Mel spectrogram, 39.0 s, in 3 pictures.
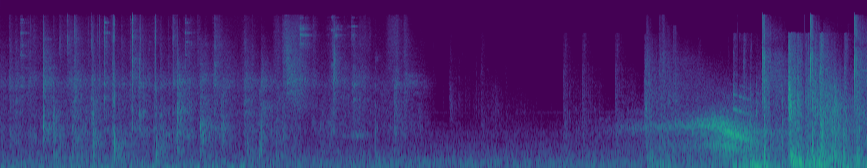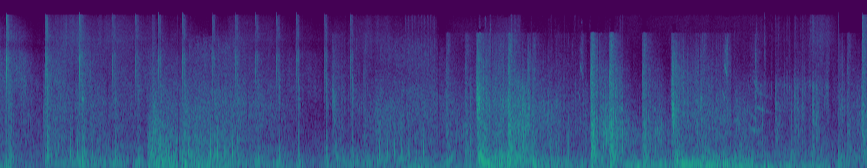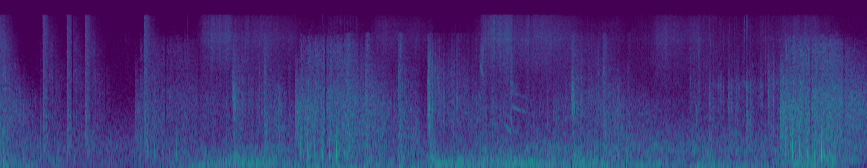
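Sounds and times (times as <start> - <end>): loud blasts: 8.6 - 17.2.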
